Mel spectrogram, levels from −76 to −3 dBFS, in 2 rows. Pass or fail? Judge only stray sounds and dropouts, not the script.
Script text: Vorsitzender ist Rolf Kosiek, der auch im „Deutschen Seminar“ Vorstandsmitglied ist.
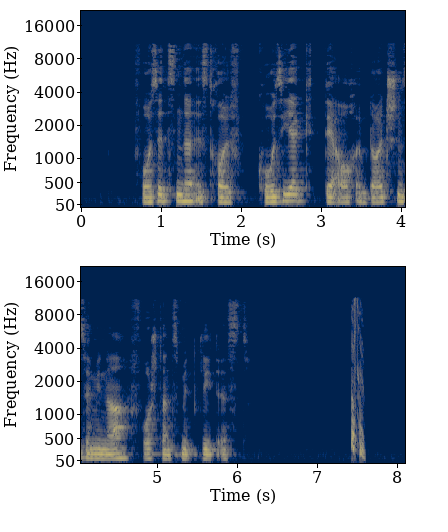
fail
